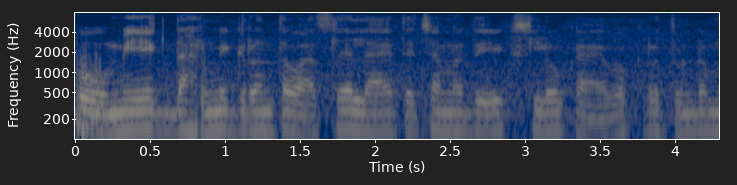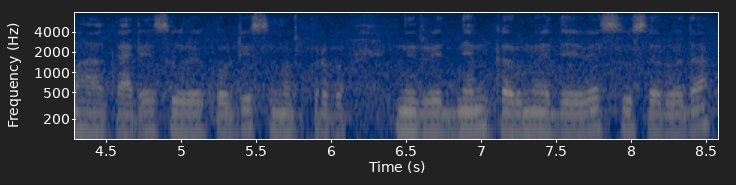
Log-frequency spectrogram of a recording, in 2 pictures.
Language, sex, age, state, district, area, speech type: Marathi, male, 18-30, Maharashtra, Nanded, rural, spontaneous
